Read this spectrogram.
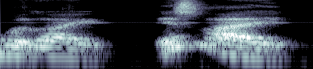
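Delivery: ordinary talk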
